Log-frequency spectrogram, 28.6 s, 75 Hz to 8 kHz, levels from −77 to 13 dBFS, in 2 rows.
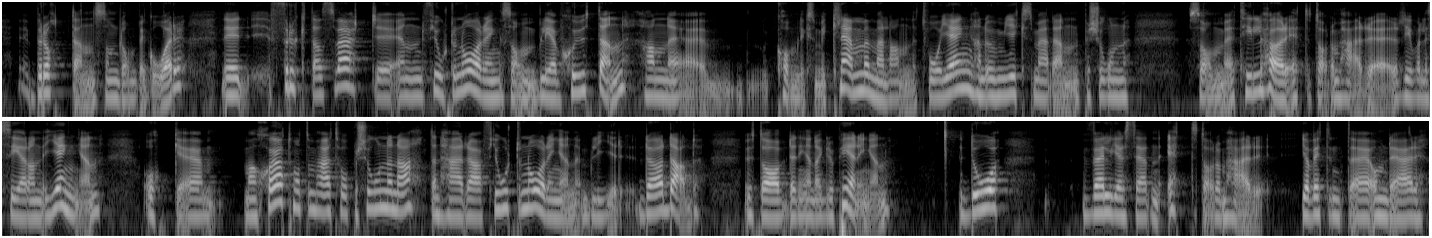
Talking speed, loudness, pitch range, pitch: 130 wpm, -23 LUFS, 170-220 Hz, 180 Hz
